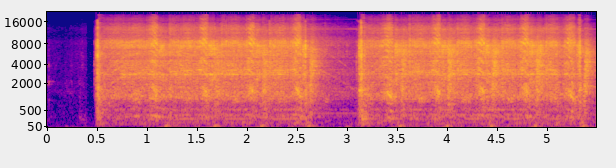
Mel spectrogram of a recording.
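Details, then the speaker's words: Moto Guzzi twin that left its owner stranded, suspected of running without oil, cranked on the starter in two bursts with a compression gauge fitted: steady, even pulses, no hiss or miss; compression healthy, other side checked next. "we're making all kinds of compression Ryan that's great news we'll check the other side just for integrity"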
